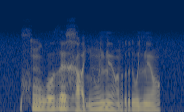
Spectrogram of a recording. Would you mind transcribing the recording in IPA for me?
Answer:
x ũ˦˨ w o˧˥ ð ɘ˦˨ ɣ a˩˧ ʎ ũ˧˥ lʲ ɔ̃˧˩˧ r u˧˥ lʲ ɔ̃˧˥

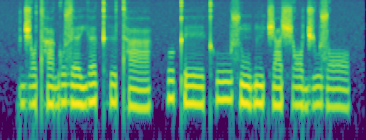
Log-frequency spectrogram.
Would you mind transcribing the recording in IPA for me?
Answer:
d͡ʒ ɔ˨ tʰ a˨ ɡ o˦ z ɛ˨ j ɛ˦ kʰ ɪ˦ tʰ a˨ | ʊ˦ kʼ eː˨ kʰ uː˦ s ũ˨ ɓ ĩ˨ t͡ʃ a˨ ʃ ɔ˨ d͡ʒ u˨ z ɔ˨

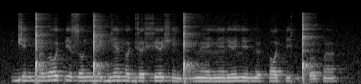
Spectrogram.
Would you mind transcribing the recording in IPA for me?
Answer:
ɡʲ e ŋ͡ǃ ə ð o pʲ o z ʊ ŋ͡ǃ i ɡʲ ɛ̃ n ʊ ɡʲ ɔ xʲ ɵ xʲ ẽ ɡ͡ǃ ẽ ð ẽ lʲ ɛ̃ ɾʲ ɨ lʲ ʉ n ʉ θ ɔ pʲ ɛ ǃʼ ʊ p ə̃

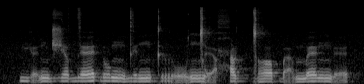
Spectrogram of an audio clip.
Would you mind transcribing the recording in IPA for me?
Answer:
j ɛ̰ n d͡ʒ ʌ d ɛ ɗ o ŋ d e ŋ t r o̰ ŋ͡ǀ ɛ̰ ħ ɯ ɡ͡ǀ ʌ ɓ a̰ m ɛ ŋ ɛ̰

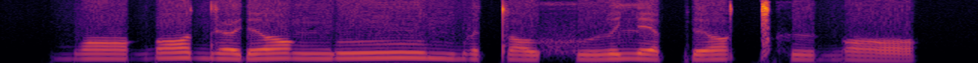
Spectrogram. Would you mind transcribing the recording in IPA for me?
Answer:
b ɔː ɠ ɔ d ə˞ ɾʲ ɔ ŋ uː m b ə t ɔ xʷ ɯ lʲ a p ɾʲ ɔ ǀʰ ɯ ɠ ɔ

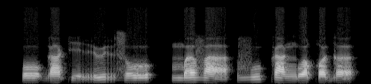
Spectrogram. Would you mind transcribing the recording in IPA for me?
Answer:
o ɡ a k i r ʉ r z o | m ɐ v a | v u k a ŋ o qʷ i ɡ ɐ

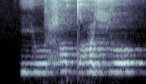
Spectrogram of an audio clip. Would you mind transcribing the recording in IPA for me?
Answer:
j u ɬ u dˤ ə˞ ç o

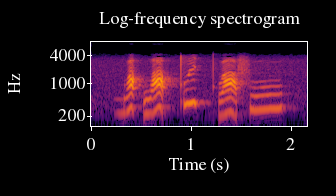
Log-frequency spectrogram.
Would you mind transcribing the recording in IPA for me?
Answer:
ɡʷ ɑ˩˧˩ ʔ w ɑ˩˧˩ ʔ kʷʼ i˦˥ ʔ kʷʰ ɑ˩˧˩ f u˦˥

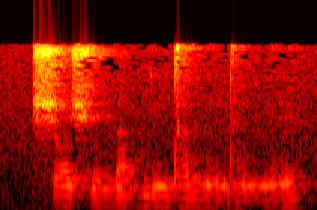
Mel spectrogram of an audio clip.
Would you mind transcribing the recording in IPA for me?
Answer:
ʃ ɔ˦ ʃ ũ˧ n a˦ ɡ͡b ĩ˦ d a˧ n ɛ̃˨ d ɛ̃˨ n ɛ̃˨˦

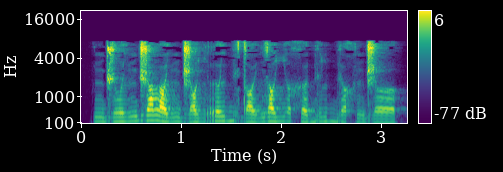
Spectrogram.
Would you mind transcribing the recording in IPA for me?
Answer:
n d͡ʒ u lʲ n d͡ʒ ɵ lˠ ɵ lʲ n d͡ʒ ɔ ʎ r u lʲ bʲ ɵ d ɔ y̯ n z ɔ ʎ ɤ x ɵ bʲ u ʎ bʲ ɔ x n d͡ʒ ɤ

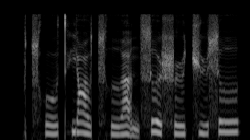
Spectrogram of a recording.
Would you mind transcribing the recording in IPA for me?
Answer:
t͡sʰ o˨˦ ʊ̯ t̪ʰ j ɑ˥˨ ʊ̯ t͡sʰ ɹ̩˨˦ a̰˨˩ n s ɹ̩˥˨ ʂ ɻ̩˨˦ t͡ɕ y˨˦ s ɹ̩˦

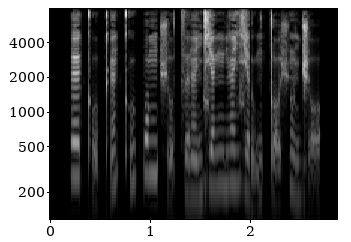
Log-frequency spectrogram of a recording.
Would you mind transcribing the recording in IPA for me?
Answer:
ɛ˦ kʼ o̰˨ kʼ ɛ̃˦ kʼ u˦ p ɔ˦ ŋ ʃ o̰˨ t͡s ɘ˨ ɾ ɛ̃˨˦ d͡ʑ ɛ˦ ŋ ɡ ɛ̃˦ ʑ ɛ˨ ɾ ṵ˨ ŋ t ɔ̰˦ ʃ ũ˨ d͡ʒ ɔ̰˨

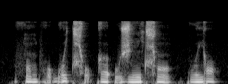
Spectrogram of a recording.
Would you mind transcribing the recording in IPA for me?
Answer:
θ ɔ̃ bʱ o̰ ɡʷ ə̰ j t͡ɕʰ o̰ k ə ʔ ṵ ʒ ĩ t͡ɕʰ ɔ̃ | kʷ e j ɔ

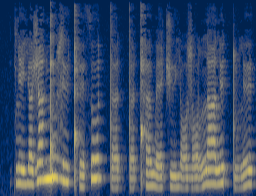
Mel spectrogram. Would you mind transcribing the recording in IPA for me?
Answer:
k l e˧ j ɐ˧ ʒ a˥ ŋ͡ǃ u˥ z ɨ˧ ǃʰ ɘ˩ θ o˥ tː ɐ˩ tː ɐ˩ ǃʰ ɐ˧ w ɛ˩ t͡ʃ ɨ˩ j ɔ˩ z ɔ˩ lː a˥ l ɘ˥ tː u˩ l ɘ˥

